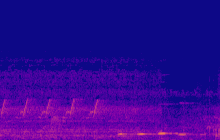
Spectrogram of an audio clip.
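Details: Indian cuckoo calling: four clear whistled notes, evenly spaced about a quarter second apart, at similar pitch with the third slightly higher and the last slightly lower. Faint high chirps from another bird come earlier, over soft background noise.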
